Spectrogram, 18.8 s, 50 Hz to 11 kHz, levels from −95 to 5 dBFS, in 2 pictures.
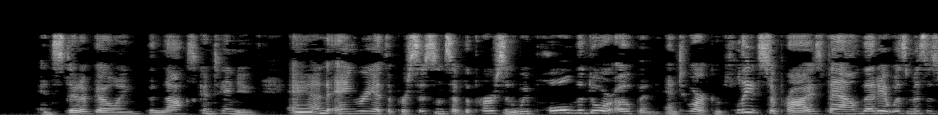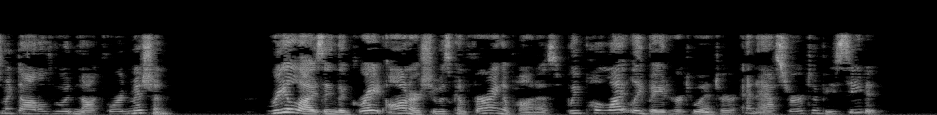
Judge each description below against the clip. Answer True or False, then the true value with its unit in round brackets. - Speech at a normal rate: True (180 wpm)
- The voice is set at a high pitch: True (210 Hz)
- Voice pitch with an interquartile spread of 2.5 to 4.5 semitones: False (5.2 semitones)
